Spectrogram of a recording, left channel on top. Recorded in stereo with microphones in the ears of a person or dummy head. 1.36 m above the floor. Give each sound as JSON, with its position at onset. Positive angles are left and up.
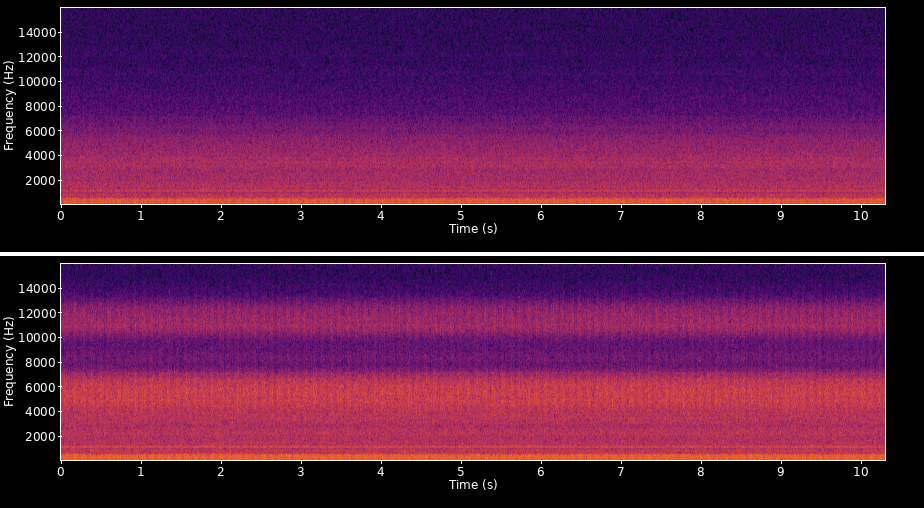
{"t": 0.0, "sound": "an engine running", "side_deg": -80}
